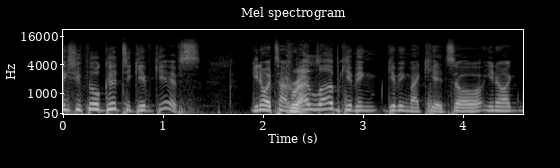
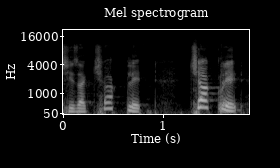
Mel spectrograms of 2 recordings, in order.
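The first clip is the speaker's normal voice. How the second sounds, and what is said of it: Childlike voice, slight British accent. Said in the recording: “Sounds like Peppa Pig with a little British accent”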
